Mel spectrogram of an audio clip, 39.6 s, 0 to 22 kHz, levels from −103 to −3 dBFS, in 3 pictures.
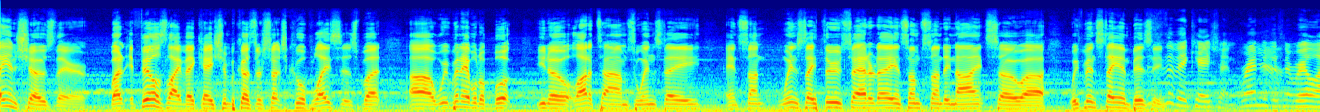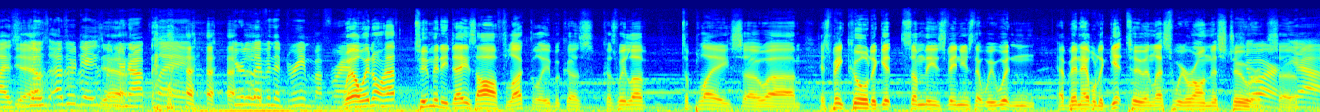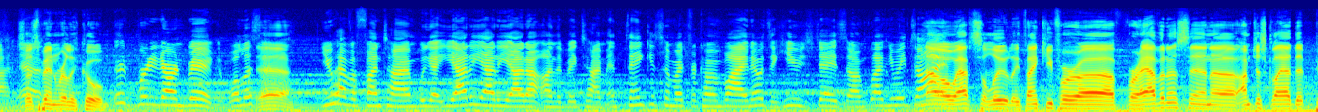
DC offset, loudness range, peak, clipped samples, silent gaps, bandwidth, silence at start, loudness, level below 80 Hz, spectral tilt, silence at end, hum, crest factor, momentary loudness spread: under 0.1%; 10 LU; -8 dBFS; under 0.1%; none; 15 kHz; 0 s; -29 LUFS; -44 dBFS; -4.5 dB/octave; 0 s; none; 22 dB; 15 LU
